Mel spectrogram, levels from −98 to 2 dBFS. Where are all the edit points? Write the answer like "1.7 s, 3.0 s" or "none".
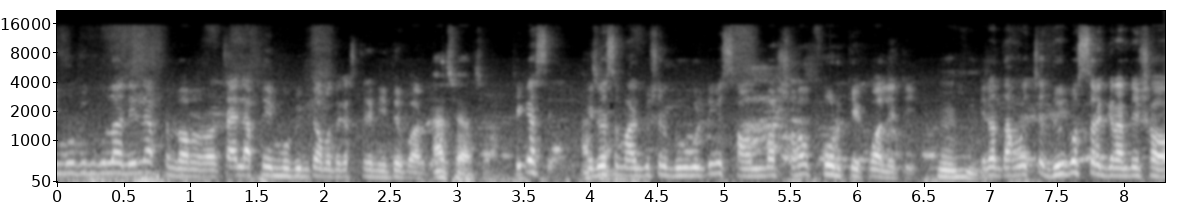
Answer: none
